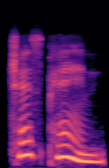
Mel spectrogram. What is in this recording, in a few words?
chest Pain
